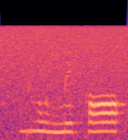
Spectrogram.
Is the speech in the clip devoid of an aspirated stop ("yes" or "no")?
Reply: yes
